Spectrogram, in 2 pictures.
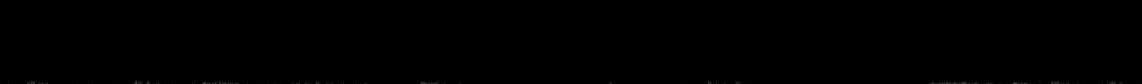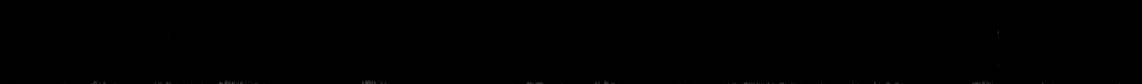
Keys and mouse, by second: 0.1 click, 0.3 r, 1.4 g, 2.2 KP_0, 3.0 a, 3.2 s, 3.9 right click, 4.3 s, 6.1 h, 7.2 ctrl+z, 9.8 KP_7, 10.6 shift+d, 11.2 r, 11.9-15.3 drag, 12.4 r, 13.0 g, 13.7 KP_0, 15.1 g, 16.7-18.5 drag, 16.8 s, 17.4 g, 18.8-20.5 drag, 19.2 KP_7, 20.2 shift+d, 21.2-22.8 drag, 21.3 KP_0.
